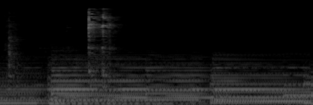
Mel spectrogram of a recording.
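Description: Soft piano music, with two light metallic clinks, one at the start and a brighter one about half a second in: a small metal lantern and its wire handle being set down on a shelf.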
